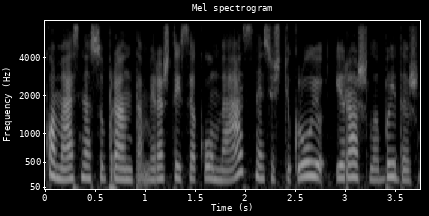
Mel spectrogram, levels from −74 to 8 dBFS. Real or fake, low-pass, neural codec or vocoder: real; 7.2 kHz; none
